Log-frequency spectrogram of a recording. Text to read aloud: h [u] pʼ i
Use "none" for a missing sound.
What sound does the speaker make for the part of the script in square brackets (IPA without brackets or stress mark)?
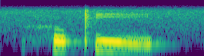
u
